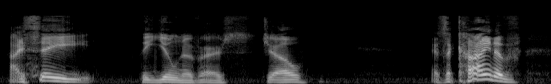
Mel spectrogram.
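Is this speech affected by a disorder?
No.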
